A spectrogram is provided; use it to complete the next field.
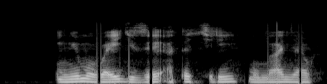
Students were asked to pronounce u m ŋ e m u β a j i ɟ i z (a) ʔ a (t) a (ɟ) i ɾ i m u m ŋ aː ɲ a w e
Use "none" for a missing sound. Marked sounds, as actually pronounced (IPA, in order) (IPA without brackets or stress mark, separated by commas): e, t, c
